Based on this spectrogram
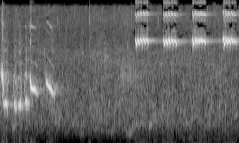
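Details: White-rumped shama song used to train captive birds, full combined fill: a few quick warbled notes, then four evenly spaced high thin whistles, each a short steady tone, over faint background.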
